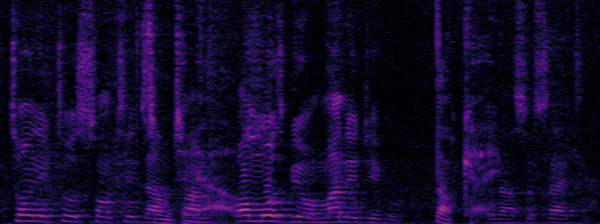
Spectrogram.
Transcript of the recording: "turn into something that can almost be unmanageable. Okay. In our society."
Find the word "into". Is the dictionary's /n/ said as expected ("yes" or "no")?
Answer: no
